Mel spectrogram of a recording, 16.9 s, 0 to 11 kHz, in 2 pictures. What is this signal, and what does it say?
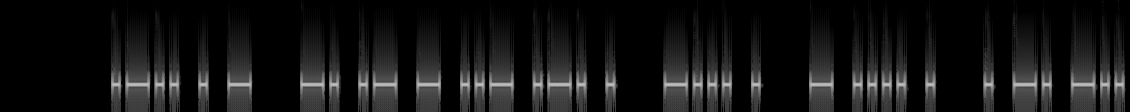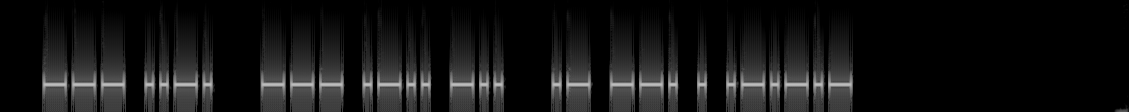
Morse code, heard as a keyed tone, about 22 wpm, 700 Hz. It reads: LET NATURE BE THE END OF OLD AGE.
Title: Sentences from Top 1000 Words - Review Part 3 - 22wpm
